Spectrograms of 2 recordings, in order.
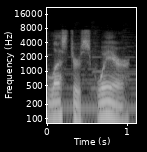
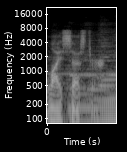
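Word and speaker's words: Leicester Square: Also, it's pronounced Lester Square, not Lysester, and Gloucester Road, not Glowester.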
